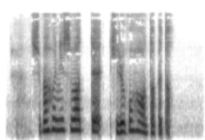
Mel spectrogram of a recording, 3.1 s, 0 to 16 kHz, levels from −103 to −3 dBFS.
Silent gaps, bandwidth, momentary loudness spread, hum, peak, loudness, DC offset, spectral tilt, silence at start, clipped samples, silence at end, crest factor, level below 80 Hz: none; 11.5 kHz; 9 LU; none; -8 dBFS; -24 LUFS; under 0.1%; -5 dB/octave; 0.5 s; under 0.1%; 0.55 s; 18 dB; -74 dBFS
